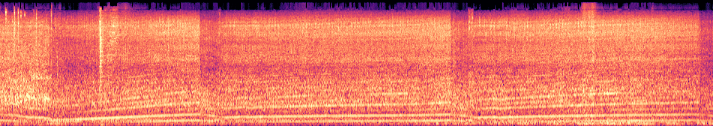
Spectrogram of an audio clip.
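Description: A Camaro driving in a video game, its engine droning steadily with pitch that climbs through the gears and drops at each shift, loud and close throughout.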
